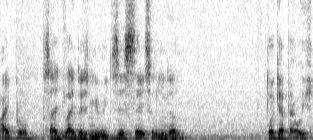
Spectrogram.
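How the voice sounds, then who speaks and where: A man with a medium pitch speaks in a dark, mellow tone with vocal fry. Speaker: comedian. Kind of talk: casual chat.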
